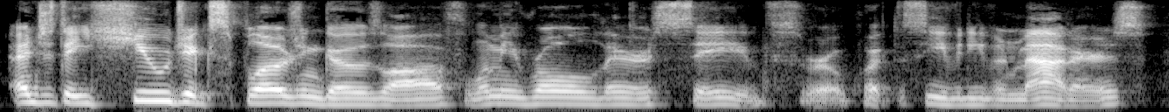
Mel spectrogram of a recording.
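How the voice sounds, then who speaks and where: A man's voice: medium pitch, normal speed, fairly bright tone. A man running a tabletop game as game master, narrating in a casual, joking way. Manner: casual, laughing, swearing.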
